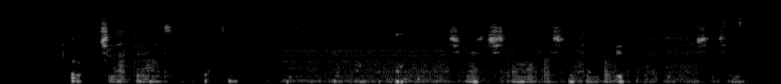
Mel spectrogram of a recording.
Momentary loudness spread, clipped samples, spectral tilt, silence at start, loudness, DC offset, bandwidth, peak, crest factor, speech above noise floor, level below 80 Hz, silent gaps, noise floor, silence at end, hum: 22 LU; under 0.1%; -4 dB/octave; 0.7 s; -39 LUFS; under 0.1%; 9.2 kHz; -16 dBFS; 26 dB; 32 dB; -74 dBFS; none; -72 dBFS; 0.35 s; none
